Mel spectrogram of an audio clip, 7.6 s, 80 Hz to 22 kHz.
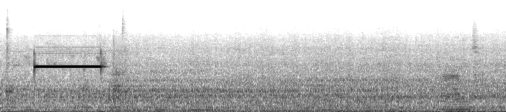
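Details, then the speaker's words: Sealine S28 boat twin engines, stone cold, just started after engine-bay soundproofing, 14 V charging, about 80 psi oil pressure: warning beep then even low tick-over hum, starboard idling slightly higher than port; normal cold idle. "Obviously the stone cold, and they both tick over at roughly the same. Starboard's a little bit higher than port"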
